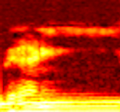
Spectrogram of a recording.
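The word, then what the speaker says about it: घृणि: विकल्प के रूप में आप सूर्यदेव के वैदिक बीज मंत्र ओम घृणी सूर्याय नमः का भी उच्चारण कर सकते हैं। आपने घड़े के घ का उच्चारण करना है एवं इसमें र को मिलाना है।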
